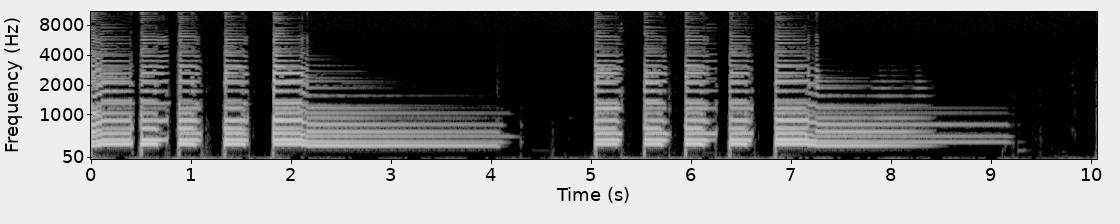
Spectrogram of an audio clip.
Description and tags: REGGAE GIT 3
REGGAE upstrokes loop
loop, reggae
